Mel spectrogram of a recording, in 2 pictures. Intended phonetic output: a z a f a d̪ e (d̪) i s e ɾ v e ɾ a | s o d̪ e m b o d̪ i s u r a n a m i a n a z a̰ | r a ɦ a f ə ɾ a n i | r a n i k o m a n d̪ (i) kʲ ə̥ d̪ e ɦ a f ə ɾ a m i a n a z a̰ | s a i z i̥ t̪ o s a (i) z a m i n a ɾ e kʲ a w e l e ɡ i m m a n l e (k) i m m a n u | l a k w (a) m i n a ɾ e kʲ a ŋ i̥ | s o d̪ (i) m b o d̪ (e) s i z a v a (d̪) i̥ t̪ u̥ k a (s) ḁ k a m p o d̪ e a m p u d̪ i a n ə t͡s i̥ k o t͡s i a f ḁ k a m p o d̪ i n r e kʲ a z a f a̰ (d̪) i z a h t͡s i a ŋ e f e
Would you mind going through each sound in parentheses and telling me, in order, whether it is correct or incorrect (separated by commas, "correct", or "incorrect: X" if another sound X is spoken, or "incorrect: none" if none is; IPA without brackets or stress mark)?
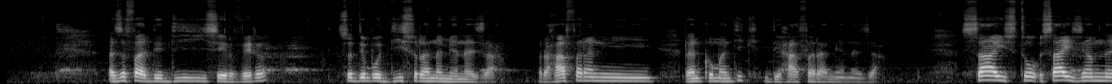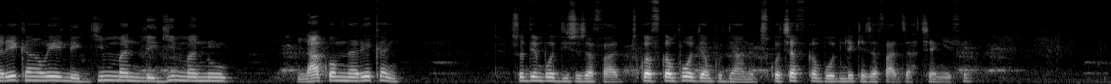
correct, correct, correct, incorrect: ɡ, correct, incorrect: e, incorrect: i, correct, incorrect: f, correct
